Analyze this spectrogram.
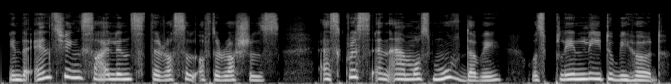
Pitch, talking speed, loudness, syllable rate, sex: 230 Hz, 180 wpm, -16 LUFS, 5.0 syllables/s, female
